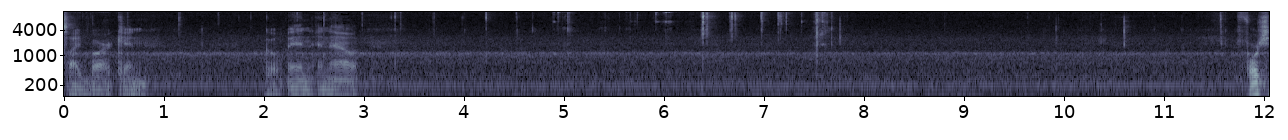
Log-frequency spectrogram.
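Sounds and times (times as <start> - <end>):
steady background hum: 0.0 - 12.0
metal lock parts clicking: 4.5 - 7.8.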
